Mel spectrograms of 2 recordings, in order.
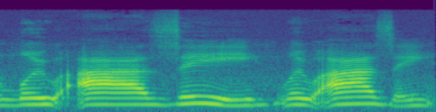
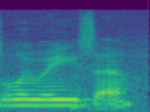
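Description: First: The name ends with an ee sound. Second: The name ends with an uh sound. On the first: This is how family members said the name. "they called her Lou Izzy" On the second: This is the name as it was written. "her name was Louisa"

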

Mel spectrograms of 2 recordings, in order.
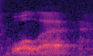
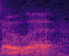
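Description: First: The name begins with a 'w' sound. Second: The name begins with an 'oh' sound. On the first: This is the Canadian French way of saying the name. "the O-U-E makes the wall sound, apparently, in French" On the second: This is the American way of saying the name. "the American way, starts with an O"

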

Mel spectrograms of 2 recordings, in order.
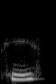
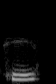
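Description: No difference in how they are said.

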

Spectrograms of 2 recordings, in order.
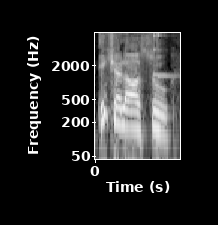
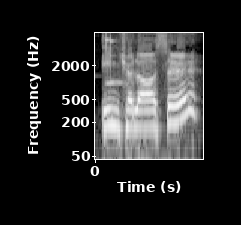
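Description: First: It ends in an 'o' vowel, Shirazi style. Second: It ends in an 'e' vowel, standard Persian.

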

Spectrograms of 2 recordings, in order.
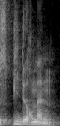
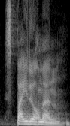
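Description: First: The name is said with a French accent. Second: The name is said with an American accent. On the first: This is how the French say it. "comme on le prononce bien à la française" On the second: This is how Colombians say it. "avec un super accent euh, bien à l'américaine"

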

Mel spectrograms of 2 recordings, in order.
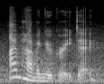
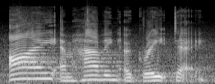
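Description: First: The words 'I am' are contracted to 'I'm'. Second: The words 'I am' are said in full as two words. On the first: It sounds natural, like everyday speech. The speaker calls it right. "So I started saying" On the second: It sounds stiff and unlike normal speech. The speaker calls it wrong. "It sounds very robotic"

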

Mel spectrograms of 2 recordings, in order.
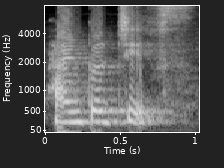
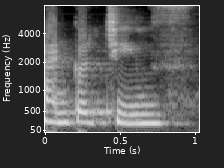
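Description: First: The consonant before the ending is an F sound. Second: The consonant before the ending is a V sound. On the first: The speaker calls it right. "ये F ही रहता है" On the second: The speaker calls it wrong. "not handkerchiefs"

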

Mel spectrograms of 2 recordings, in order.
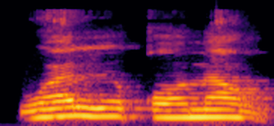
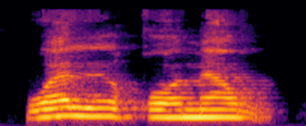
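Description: Both takes have the same delivery.

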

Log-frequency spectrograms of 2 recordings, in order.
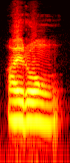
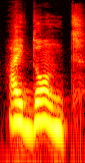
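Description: First: The final T is dropped; D sounds like R. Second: The final T is pronounced with a clear D.

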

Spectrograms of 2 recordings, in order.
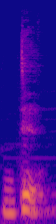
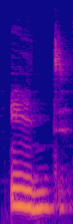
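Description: First: The ending is a bare d sound. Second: The ending has a vowel before the d. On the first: The speaker calls it right. "but d. There's no vowel sound there" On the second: The speaker calls it wrong. "Not id"

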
